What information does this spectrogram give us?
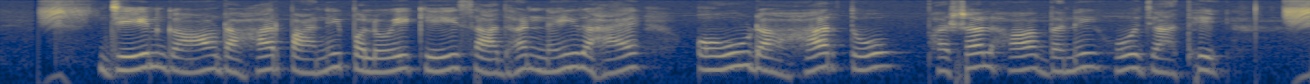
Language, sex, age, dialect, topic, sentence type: Chhattisgarhi, female, 25-30, Western/Budati/Khatahi, agriculture, statement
